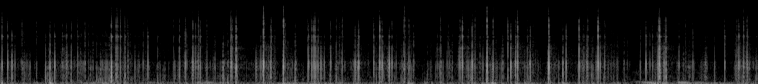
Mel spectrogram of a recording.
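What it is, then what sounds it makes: Rhinestone-covered hairbrush. Long painted fingernails scratch and tap the small, solid back of a handheld paddle hairbrush covered in glued-on rhinestones and pearls, with a silver plastic handle, held close to the microphone. A dense stream of dry, crackly scratches and sharp clicking taps sits mostly in the mid range, with a soft low rumble underneath. Each tap stops almost instantly with no ring.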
